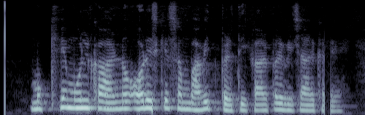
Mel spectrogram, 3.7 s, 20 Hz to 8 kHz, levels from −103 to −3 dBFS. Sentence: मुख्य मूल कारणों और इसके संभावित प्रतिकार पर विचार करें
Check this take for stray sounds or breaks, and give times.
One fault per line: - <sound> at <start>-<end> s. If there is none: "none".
- dropout at 3.2-3.3 s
